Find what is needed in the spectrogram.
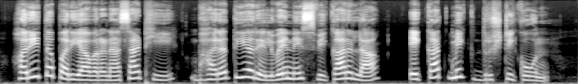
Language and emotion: Marathi, neutral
